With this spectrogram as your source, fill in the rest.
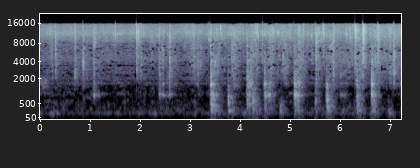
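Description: Mustard seeds and dried chillies fry in hot oil with a soft, steady sizzle, broken by sharp crackles and pops that quicken midway as the seeds burst, close by and with no talk.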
